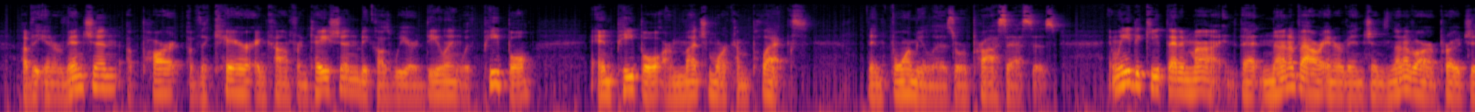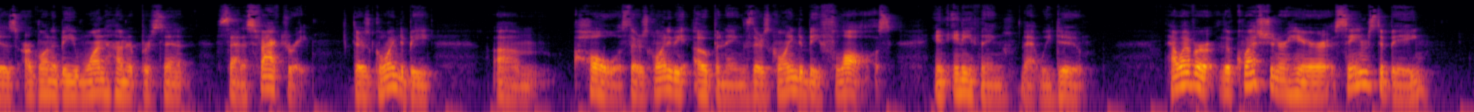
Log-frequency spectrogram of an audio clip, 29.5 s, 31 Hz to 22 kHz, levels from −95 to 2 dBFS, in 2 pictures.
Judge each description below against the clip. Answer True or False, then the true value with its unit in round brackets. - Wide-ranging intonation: False (4.5 semitones)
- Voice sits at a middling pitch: False (90 Hz)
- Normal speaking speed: True (155 wpm)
